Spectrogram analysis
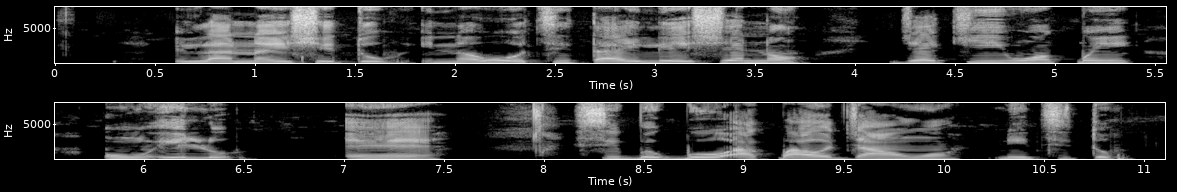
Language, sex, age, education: Yoruba, female, 15-29, tertiary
